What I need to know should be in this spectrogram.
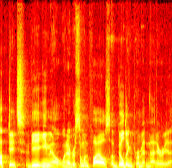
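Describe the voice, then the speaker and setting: A man's tone is bright and sharp, with lively intonation. He keeps a fairly quick pace. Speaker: startup founder pitching. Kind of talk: pitch presentation. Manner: fast.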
